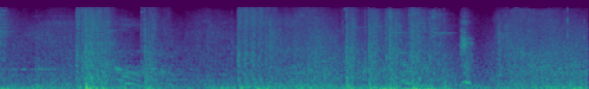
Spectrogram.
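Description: Gunfire from the video game Marvel's Avengers: dense bursts of shots and impacts fill the mix with a few sharper cracks standing out, loud and continuous throughout.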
